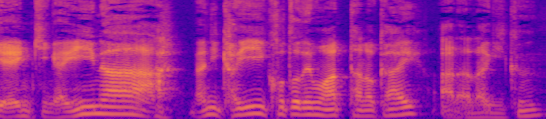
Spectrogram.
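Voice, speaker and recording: A man puts on a playful, growling character voice at a medium pitch. He moves at a fairly quick pace with lively intonation. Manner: satisfying, playful impression.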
